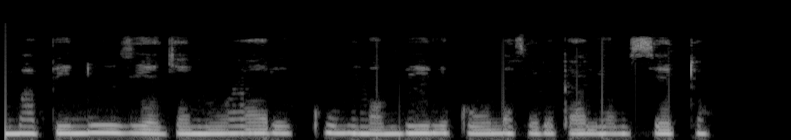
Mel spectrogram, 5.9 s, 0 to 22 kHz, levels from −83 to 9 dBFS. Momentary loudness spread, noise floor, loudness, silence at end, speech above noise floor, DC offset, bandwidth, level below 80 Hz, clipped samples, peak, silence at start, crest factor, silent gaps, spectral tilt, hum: 8 LU; -89 dBFS; -23 LUFS; 0.65 s; 67 dB; under 0.1%; 7.6 kHz; -58 dBFS; under 0.1%; -12 dBFS; 0.05 s; 12 dB; none; -7 dB/octave; none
